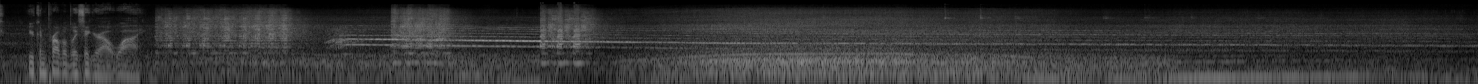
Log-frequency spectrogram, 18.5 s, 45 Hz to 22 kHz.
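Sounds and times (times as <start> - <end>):
steady traffic rumble: 0.0 - 18.4
speech: 0.4 - 2.0, 6.8 - 7.5
short horn-like bursts: 1.9 - 3.8, 4.9 - 5.7, 6.8 - 7.4
New York City fire truck siren wailing with a warbling sliding tone: 1.9 - 18.4.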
